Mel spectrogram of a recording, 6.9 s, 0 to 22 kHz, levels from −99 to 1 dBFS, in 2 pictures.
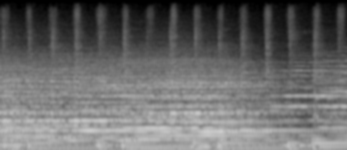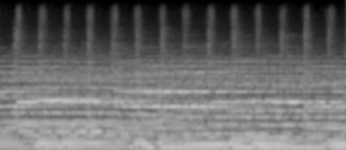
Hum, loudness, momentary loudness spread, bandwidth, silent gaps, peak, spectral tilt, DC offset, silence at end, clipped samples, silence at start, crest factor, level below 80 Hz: none; -21 LUFS; 5 LU; 18 kHz; none; -8 dBFS; -6.5 dB/octave; 0.6%; 0 s; under 0.1%; 0 s; 14 dB; -36 dBFS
